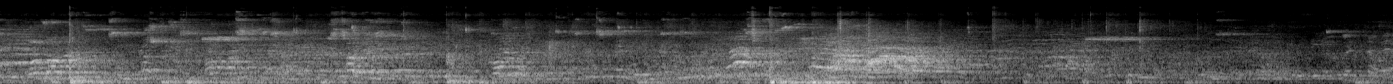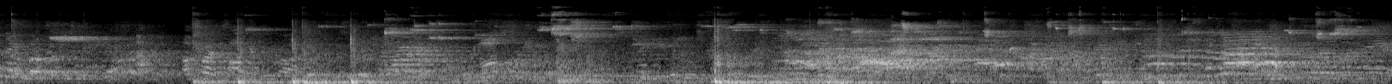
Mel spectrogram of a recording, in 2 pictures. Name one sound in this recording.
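Young men and women shout and call out to each other in a large echoing gym.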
